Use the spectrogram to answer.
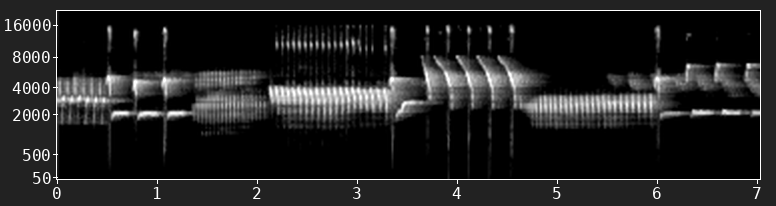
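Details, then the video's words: Pet canary singing a training recording for young canaries: varied tours of rapid buzzy trills, a bright high rolling trill, a series of descending sweeps and clear whistled notes, all continuous and loud. "Süper Kanarya Sesi | Orjinal Kanarya Sesi İle Kuşunuzun Ötüş Eğitimi"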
